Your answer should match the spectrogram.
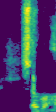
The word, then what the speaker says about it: Chuba: Is it Chuba? Okay. – Chuba Hubbard.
